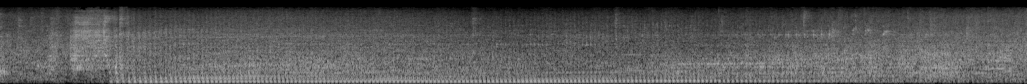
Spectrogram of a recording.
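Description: Diesel dump truck engine running at a steady raised note, setting in about a second in after a brief rush of noise and easing near the end, as the truck's bed is tipped to unload its soil.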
